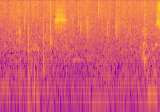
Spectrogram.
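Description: Steady rain falling, a continuous rain ambience bed.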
